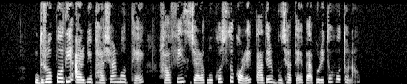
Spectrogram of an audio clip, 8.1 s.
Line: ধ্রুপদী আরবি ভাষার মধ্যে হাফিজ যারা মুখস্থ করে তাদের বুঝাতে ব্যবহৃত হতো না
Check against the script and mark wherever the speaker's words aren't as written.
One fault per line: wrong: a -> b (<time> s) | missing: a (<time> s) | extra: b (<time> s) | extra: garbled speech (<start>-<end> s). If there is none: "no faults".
no faults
